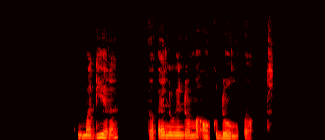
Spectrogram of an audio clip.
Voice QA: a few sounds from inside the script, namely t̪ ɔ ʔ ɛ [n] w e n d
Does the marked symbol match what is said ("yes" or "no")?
yes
